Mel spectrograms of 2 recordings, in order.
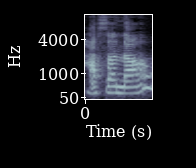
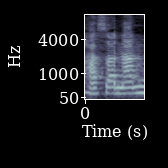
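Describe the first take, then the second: First: The word ends on a vowel without n. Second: The word ends with an n sound. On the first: "হাসানা বা হাসানান বললে" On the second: "হাসানান বললে বেটার শুনে"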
